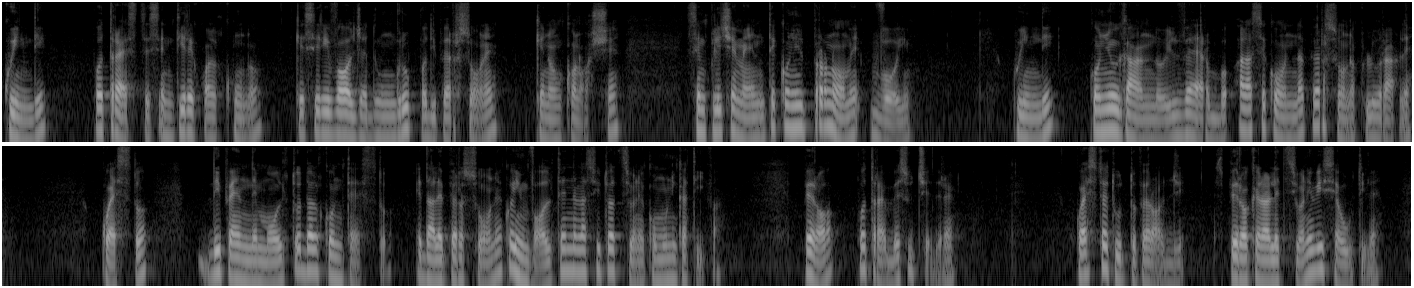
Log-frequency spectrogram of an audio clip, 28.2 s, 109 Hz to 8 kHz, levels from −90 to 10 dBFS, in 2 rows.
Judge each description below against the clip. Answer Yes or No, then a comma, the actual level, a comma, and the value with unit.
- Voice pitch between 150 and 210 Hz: No, low, 135 Hz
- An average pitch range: Yes, average, 4.7 semitones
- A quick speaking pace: No, slow, 115 wpm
